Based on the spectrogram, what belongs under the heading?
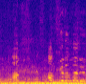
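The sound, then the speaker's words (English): A steady, low engine rumble fills the inside of a bus, droning evenly throughout with a faint hum on top and indistinct voices murmuring in the background. “I'm drinking beer and sitting on a bus.”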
